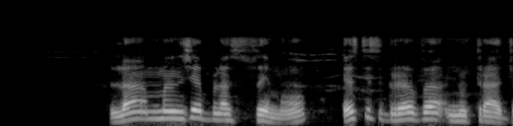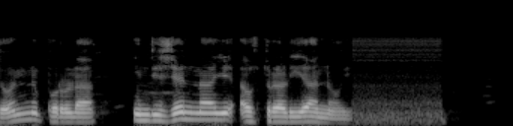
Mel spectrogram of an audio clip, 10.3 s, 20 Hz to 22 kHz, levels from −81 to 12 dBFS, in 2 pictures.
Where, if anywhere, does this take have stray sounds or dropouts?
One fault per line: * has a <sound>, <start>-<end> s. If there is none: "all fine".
all fine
